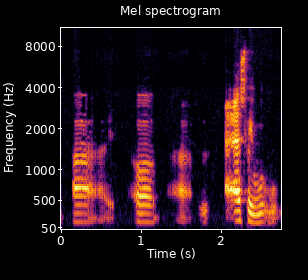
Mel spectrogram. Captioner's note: stuttering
